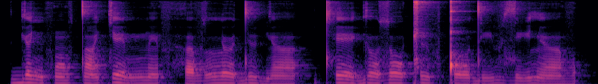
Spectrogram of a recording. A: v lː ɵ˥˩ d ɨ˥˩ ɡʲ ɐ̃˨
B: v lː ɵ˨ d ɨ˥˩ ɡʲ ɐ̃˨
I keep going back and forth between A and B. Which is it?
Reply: A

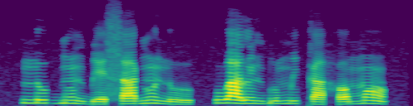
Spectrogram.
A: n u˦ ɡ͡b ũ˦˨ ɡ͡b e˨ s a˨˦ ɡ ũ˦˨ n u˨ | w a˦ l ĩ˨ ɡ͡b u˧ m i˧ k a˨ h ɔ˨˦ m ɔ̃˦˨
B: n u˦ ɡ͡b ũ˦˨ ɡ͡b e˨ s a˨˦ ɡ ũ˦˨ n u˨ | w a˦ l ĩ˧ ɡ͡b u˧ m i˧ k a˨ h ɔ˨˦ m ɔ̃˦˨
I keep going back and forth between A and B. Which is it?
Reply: B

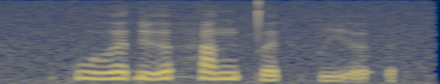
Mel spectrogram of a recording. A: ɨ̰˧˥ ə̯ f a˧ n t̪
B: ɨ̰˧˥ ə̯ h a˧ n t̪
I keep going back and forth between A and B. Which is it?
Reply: B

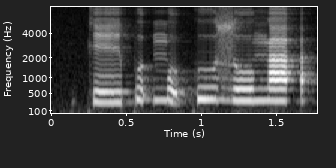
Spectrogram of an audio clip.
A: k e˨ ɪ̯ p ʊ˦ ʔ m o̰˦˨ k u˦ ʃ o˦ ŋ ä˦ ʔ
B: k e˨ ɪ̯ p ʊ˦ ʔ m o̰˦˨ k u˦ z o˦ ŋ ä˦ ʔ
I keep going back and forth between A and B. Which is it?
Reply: B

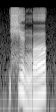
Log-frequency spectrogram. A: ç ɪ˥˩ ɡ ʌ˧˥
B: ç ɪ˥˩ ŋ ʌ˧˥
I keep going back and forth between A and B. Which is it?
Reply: B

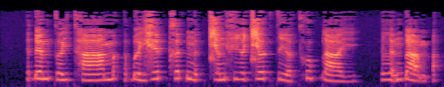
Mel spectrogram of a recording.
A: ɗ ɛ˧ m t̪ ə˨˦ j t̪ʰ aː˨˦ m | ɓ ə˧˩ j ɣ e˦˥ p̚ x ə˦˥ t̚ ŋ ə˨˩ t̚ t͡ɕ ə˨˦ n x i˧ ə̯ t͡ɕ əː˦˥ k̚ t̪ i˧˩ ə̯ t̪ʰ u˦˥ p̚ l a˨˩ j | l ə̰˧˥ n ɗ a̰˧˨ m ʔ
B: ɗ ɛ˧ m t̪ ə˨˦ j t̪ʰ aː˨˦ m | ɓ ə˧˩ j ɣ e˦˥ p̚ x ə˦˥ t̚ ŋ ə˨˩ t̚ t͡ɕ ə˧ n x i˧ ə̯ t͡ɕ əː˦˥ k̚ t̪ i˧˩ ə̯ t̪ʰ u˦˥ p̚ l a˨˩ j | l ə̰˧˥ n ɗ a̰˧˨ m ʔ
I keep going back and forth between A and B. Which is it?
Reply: A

